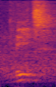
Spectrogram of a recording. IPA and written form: miːt (meat)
